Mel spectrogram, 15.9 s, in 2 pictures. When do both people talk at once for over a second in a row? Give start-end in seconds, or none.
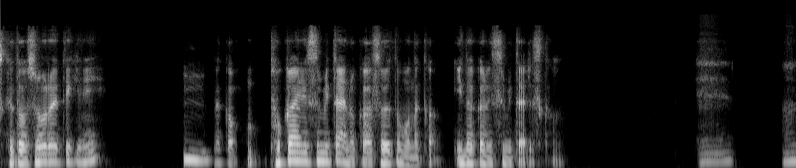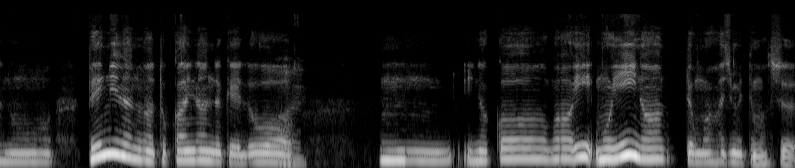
none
